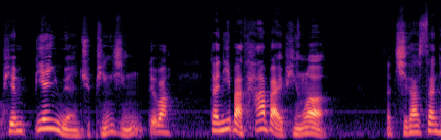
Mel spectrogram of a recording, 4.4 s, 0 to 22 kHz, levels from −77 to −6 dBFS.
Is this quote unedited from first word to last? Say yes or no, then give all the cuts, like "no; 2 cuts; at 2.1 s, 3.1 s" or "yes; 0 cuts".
yes; 0 cuts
